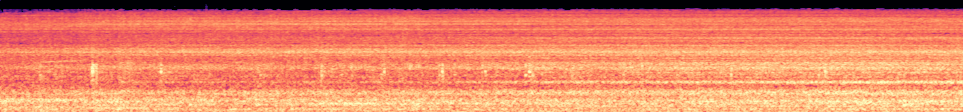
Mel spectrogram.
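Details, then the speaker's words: Skoda Octavia vRS engine on leak-down test with gauge pressurised, valves closed: steady airy hiss of air blowing past the rings straight into the sump. "it sounds like it's going straight into the sump"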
